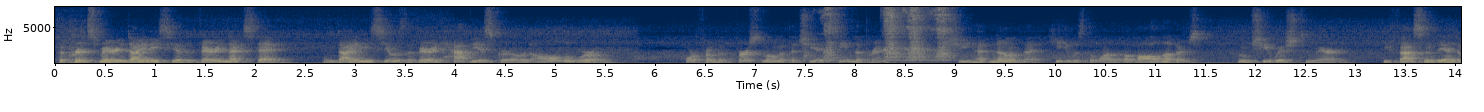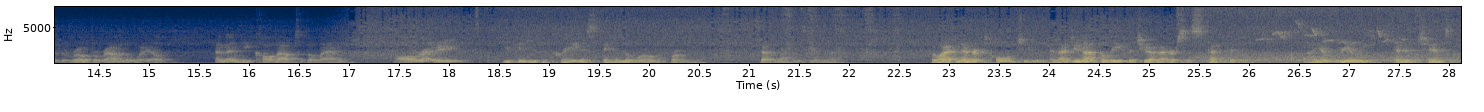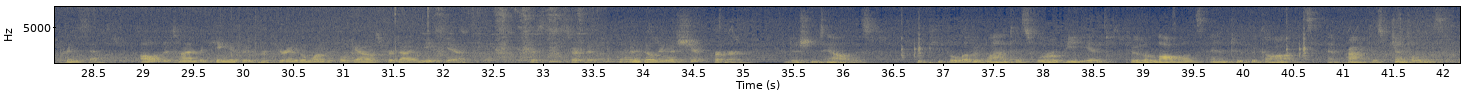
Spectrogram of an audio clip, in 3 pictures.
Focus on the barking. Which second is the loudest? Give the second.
33 s.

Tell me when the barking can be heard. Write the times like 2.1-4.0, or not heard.
7.5-9.0, 20.6-22.6, 31.8-33.5.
